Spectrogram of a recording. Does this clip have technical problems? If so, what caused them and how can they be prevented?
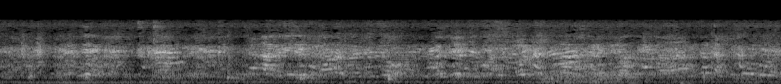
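Yes. Throughout, the audio has nothing above 8.3 kHz, and its weak detail sounds watery and swirly, with smeared attacks. This is likely MP3 compression, with the encoder trimming treble and switching faint frequency lines on and off between frames, which fits a starved bitrate near 32 kbps. To prevent it, encode at a higher bitrate or keep an uncompressed master.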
